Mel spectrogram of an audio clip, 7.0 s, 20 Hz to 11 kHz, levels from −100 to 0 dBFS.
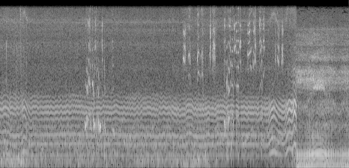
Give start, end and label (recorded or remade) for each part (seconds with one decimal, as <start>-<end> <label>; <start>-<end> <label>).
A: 0.0-7.0 recorded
